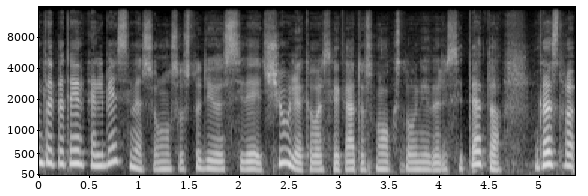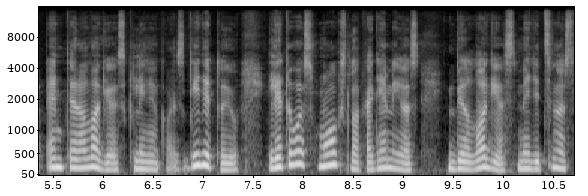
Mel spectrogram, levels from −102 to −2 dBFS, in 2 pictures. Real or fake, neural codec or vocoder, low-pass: fake; codec, 44.1 kHz, 3.4 kbps, Pupu-Codec; 14.4 kHz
